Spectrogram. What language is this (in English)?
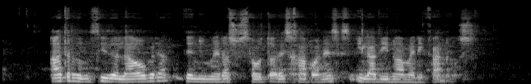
Spanish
